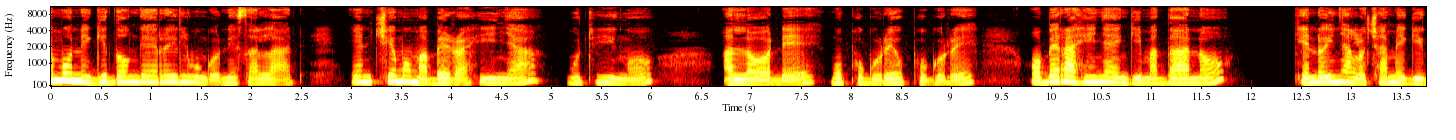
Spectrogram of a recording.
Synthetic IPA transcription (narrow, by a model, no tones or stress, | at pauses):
emonɪɡɪd̪ɔŋɡɛɾɛilwoŋɡonɪsalad | ɛnt͡ʃemomabɛɾahɪɲa | motʰiŋo | alɔdɛmopʰoɡoɾeopʰoɡoɾe | ɔbɛɾaɦɪɲaɛŋɡɪmad̪anɔ | kʰendoɪɲalɔt͡ʃamɛɡɪ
